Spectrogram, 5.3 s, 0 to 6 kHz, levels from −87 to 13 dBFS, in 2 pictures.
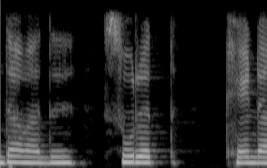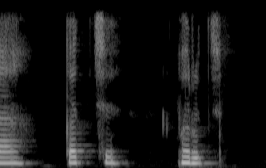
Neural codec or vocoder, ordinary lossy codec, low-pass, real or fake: none; none; 5.4 kHz; real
